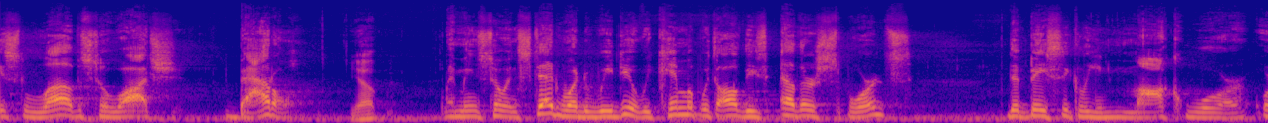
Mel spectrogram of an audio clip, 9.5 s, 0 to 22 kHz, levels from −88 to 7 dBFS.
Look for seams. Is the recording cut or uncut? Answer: uncut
